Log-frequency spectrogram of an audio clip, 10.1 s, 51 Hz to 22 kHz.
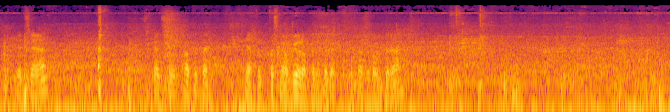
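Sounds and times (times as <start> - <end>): busy hall noise: 0.0 - 10.0
suitcase rolling on tiled floor: 6.1 - 10.0.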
